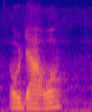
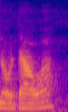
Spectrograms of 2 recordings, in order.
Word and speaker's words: Odawa: Odawa, you might know it is Ottawa. It's a different pronunciation, Odawa.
